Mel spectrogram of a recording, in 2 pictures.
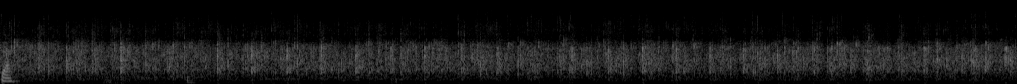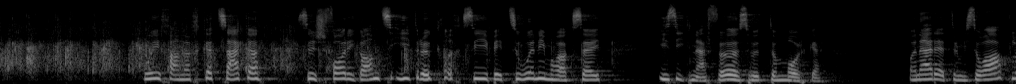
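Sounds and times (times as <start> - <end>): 
speech: 0.0 - 0.3, 11.6 - 18.5, 19.3 - 20.3
warm audience applause: 0.0 - 14.8.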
